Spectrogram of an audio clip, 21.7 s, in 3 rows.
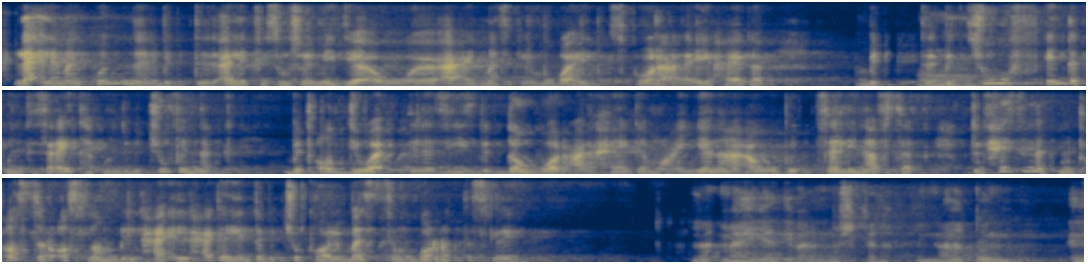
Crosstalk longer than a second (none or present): none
